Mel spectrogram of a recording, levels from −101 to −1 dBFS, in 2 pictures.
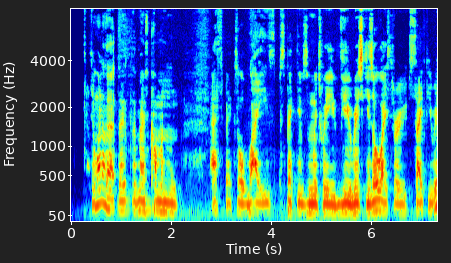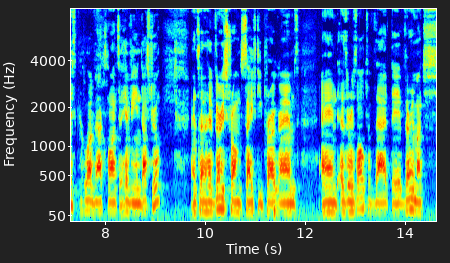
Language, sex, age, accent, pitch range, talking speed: English, male, 30-49, Australian, 85-120 Hz, 190 wpm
